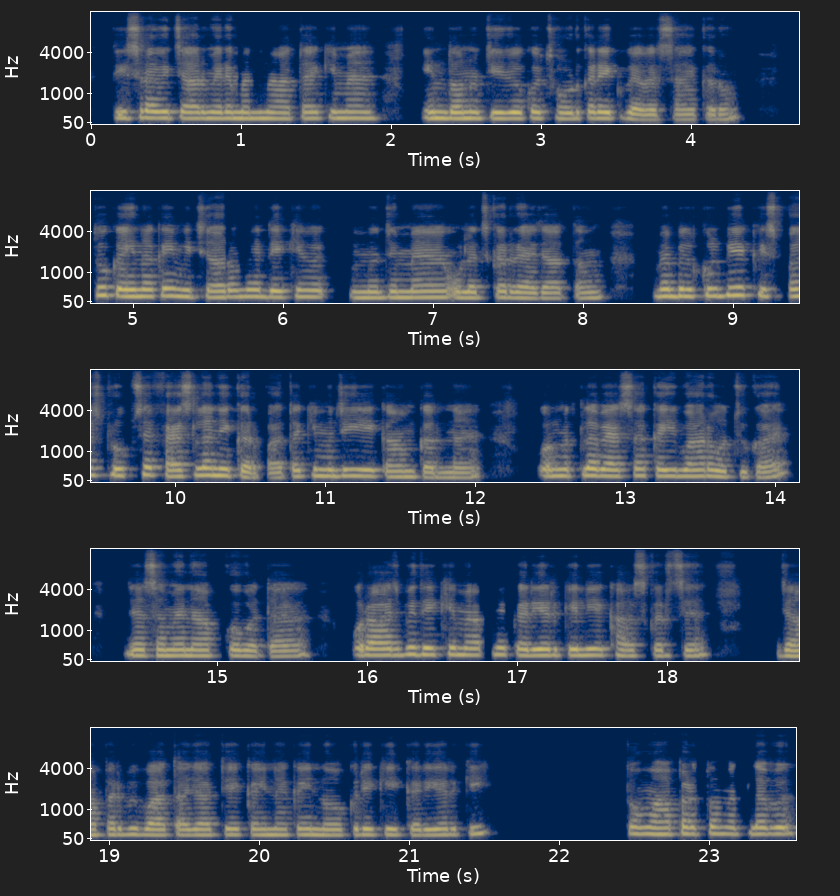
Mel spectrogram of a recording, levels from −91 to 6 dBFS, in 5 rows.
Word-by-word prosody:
तीसरा 210 +1 +1
विचार 200 -1 +2
मेरे 200 0 +2
मन 195 0 +2
में 195 - +1
आता 190 +1 -5
है 200 - 0
कि 205 +1 -5
मैं 200 0 0 0.3
इन 200 0 +5
दोनों 195 0 +4
चीज़ों 195 0 +4
को 200 +1 0
छोड़कर 195 0 -2
एक 195 +1 +3
व्यवसाय 160 -2 -1
करूँ। 160 +7 -6 0.4
तो 265 0 +2
कहीं 230 -3 +6
न 225 - +4
कहीं 245 +1 +2
विचारों 210 -2 0
में 220 0 +2
देखिए 210 +1 +1 0.2
मुझे 185 +1 0
मैं 195 +1 +1
उलझकर 185 +1 -1
रह 180 -2 +1
जाता 170 0 -5
हूँ। 180 +1 -4 0.4
मैं 230 0 +5
बिल्कुल 235 +1 +3
भी 265 0 +4
एक 265 0 -3
स्पष्ट 235 +1 -3
रूप 225 -1 +2
से 245 - +4
फैसला 220 +1 +2
नहीं 225 -1 +5
कर 170 - +2
पाता 160 +5 -3
कि 205 +2 -4
मुझे 210 0 +1
यह 205 -1 +2
काम 180 0 -1
करना 160 0 -3
है 155 +1 -6 0.4
और 205 - +1
मतलब 215 +1 +3
ऐसा 200 +2 -2
कई 205 -1 +2
बार 200 0 +1
हो 195 -2 +2
चुका 170 0 -5
है 195 - -5 0.3
जैसा 190 0 +1
मैंने 190 0 +2
आपको 185 0 -2
बताया 175 +2 -4 0.3
और - - +2
आज 200 0 +3
भी 230 - +3
देखिए 220 0 +2
मैं 215 -1 +1
अपने 220 +1 -2
करियर 195 0 +4
के 195 - +4
लिए 200 +1 +2
खास 180 -1 -3
कर 180 - -2
से 185 +2 -3 0.5
जहाँ 180 -1 +1
पर 190 0 0
भी 195 - -1
बात 180 -2 -1
आ - - 0
जाती 180 +1 -1
है 185 - 0
कहीं 185 -1 -3
ना 185 0 0
कहीं 190 +1 -1
नौकरी 180 +1 0
की, 185 0 -1
करियर 180 +1 -1
की, 215 +6 -6 0.9
तो 220 - 0
वहाँ 205 -1 +2
पर 215 - +2
तो 215 +2 -2
मतलब 205 0 -1
195 Hz, 230 wpm, -23 LUFS, 185-210 Hz, 0.9 s, कहीं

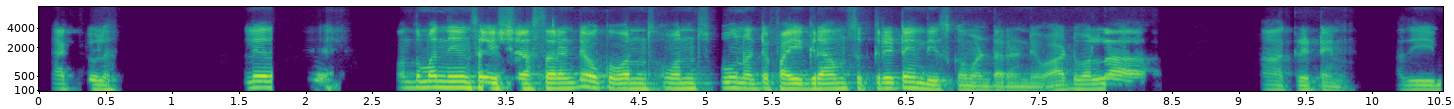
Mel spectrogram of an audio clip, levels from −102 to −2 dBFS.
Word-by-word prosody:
యాక్టివ్‌ల 130 -2 -6 1.1
లేదంటే 165 0 0 0.6
కొంతమంది 170 +1 +2
ఏం 165 - +5
సజెస్ట్ 150 -2 +5
చేస్తారంటే 145 +3 +3
ఒక 155 - -9
వన్ 140 0 +2 0.3
వన్ 140 0 +1
స్పూనంటే 140 -1 -2
5 135 0 +6
గ్రామ్స్ 140 +1 +1
క్రిటైన్ 150 +1 +2
తీసుకోమంటారండి. 100 -5 -5
వాటివల్ల 125 +4 -3 1.2
ఆ! - - -8 0.2
క్రిటైన్. 105 -4 -7 0.4
అది 115 +1 -7
140 Hz, 105 wpm, -18 LUFS, 115-150 Hz, 1.2 s, 5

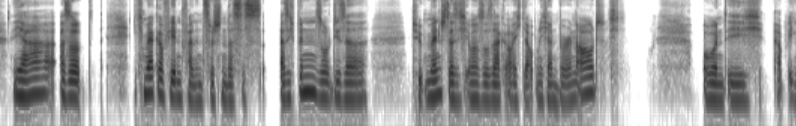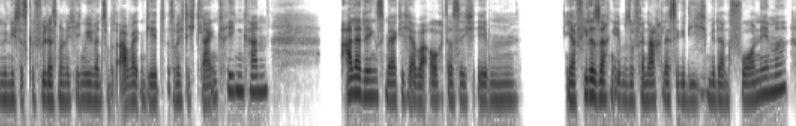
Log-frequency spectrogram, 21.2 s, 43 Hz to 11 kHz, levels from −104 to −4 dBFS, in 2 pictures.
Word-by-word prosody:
Ja, 170 +3 +2
also, 155 -2 +5 0.7
ich - - -3
merke 185 -1 +5
auf 165 - -2
jeden 150 -1 +3
Fall 140 - -2
inzwischen, 135 +1 +2
dass 130 0 +5
es - - +7 0.2
also, - - +3
ich 150 - -2
bin 195 -1 +1
so 155 -2 0
dieser 145 0 -2 0.6
Typ - - -4
Mensch, 160 +4 +4
dass 145 -1 +3
ich 140 - +1
immer 145 0 -2
so 140 0 -2
sage: 135 0 0
„Oh, - - 0
ich 130 - -2
glaube 125 -2 -3
nicht 140 - -3
an 135 -2 -4
Burnout.“ 150 +9 -1 1.3
Und 140 -1 -1
ich 140 -1 -1
habe - - -6
irgendwie 140 0 -6
nicht 140 0 0
das - - +4
Gefühl, 145 - -2
dass 140 -1 +2
man 140 - -4
mich 140 0 -7
irgendwie, 145 0 -3
wenn's 135 -1 -1
ums - - -10
Arbeiten 140 +4 +1
geht, 135 0 -3
so - - -7
richtig 140 0 -3
klein - - 0
kriegen 205 +3 -3
kann. 200 0 -2 1.0
Allerdings 165 -2 +4
merke 145 0 -1
ich 145 - -3
aber 135 - +1
auch, 140 - 0
dass 145 0 -1
ich 140 -1 -4
eben 140 +1 -7 0.6
ja, 140 - +2
viele 170 +4 +4
Sachen 160 - +4
eben 145 0 -4
so 140 0 -5
vernachlässige, 140 0 0
die 140 0 -8
ich 180 +8 -5
mir 145 -2 -5
dann 135 -1 -4
vornehme 175 +10 -2
145 Hz, 190 wpm, -27 LUFS, 140-165 Hz, 1.3 s, es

